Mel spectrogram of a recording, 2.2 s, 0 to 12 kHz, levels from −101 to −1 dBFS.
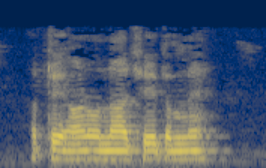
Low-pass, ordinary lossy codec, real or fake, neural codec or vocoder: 7.2 kHz; AAC, 32 kbps; real; none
